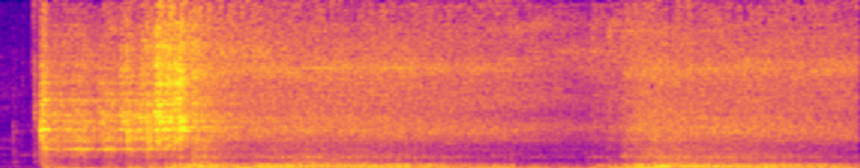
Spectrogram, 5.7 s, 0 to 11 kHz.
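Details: 1978 Trans Am SE with LSX/LS6 swap and FiTech, first start, oil pressure showing: catches within a moment and settles into a deep, slightly uneven rumble with no knocking; healthy first start, run briefly before topping up ATF.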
